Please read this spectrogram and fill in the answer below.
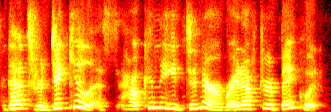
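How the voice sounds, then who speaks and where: A polite, earnest young boy in a storybook, as a woman reader puts him on. He speaks sensibly in a high, lively voice. The recording sounds dull and lo-fi. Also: fairly quick.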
